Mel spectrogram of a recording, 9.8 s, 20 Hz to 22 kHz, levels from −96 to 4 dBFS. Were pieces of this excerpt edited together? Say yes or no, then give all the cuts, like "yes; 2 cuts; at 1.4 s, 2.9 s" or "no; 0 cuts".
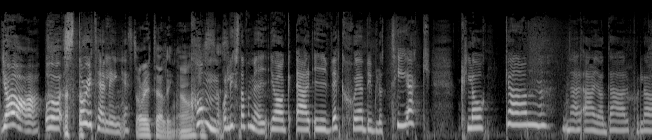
no; 0 cuts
